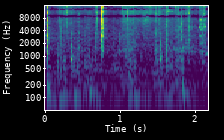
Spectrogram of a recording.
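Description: Small clicks and handling noise of plastic parts as electrical block connectors are fitted to a car's steering column switch module. One sharp click comes about three quarters of a second in.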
